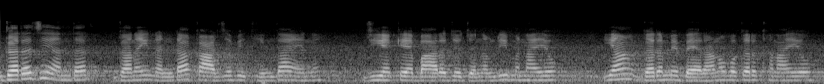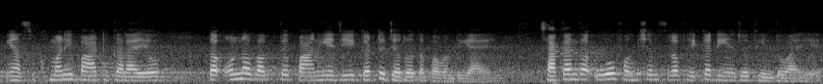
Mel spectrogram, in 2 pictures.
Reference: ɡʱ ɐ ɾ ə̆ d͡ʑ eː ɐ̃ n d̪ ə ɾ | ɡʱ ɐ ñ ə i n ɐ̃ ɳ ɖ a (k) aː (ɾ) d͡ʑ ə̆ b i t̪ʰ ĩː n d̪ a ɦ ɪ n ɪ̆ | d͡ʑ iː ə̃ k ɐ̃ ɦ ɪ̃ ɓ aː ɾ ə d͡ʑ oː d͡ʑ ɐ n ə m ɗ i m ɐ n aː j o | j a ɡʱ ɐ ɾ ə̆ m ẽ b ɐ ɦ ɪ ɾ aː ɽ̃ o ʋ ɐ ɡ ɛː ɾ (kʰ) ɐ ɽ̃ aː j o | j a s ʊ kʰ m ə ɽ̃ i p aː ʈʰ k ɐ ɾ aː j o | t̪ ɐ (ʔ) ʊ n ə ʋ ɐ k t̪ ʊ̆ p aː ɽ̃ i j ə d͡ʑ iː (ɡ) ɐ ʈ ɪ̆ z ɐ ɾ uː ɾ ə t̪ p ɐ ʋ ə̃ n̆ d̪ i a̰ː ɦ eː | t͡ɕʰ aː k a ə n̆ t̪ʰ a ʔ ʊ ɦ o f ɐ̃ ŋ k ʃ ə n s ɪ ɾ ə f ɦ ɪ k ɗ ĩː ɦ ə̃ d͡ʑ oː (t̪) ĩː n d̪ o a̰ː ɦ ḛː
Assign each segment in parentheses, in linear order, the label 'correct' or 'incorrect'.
correct, correct, correct, correct, correct, incorrect

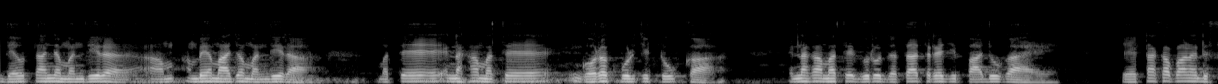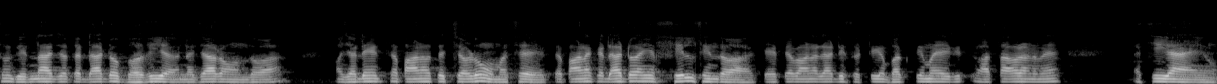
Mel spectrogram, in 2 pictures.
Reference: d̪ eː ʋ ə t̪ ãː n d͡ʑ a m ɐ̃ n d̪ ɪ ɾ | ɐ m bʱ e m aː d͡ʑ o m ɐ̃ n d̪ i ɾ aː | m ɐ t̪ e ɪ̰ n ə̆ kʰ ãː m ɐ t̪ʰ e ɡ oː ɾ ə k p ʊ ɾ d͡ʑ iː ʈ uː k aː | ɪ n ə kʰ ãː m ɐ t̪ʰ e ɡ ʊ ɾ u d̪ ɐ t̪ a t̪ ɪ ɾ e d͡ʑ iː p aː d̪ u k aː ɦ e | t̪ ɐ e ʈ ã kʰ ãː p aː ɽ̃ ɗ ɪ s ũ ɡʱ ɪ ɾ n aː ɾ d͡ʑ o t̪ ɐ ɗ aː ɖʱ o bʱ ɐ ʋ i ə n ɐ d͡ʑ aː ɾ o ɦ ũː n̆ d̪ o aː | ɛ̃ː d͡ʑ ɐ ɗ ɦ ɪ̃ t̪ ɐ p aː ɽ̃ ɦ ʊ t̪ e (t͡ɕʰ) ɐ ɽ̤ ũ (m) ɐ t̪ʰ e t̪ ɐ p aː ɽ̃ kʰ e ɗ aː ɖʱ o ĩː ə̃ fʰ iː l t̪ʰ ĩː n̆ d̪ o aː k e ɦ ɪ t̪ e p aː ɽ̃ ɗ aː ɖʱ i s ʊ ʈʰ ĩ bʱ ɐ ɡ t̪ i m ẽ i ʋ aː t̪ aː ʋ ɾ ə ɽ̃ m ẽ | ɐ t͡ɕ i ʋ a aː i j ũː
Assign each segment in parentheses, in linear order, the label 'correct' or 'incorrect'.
incorrect, correct

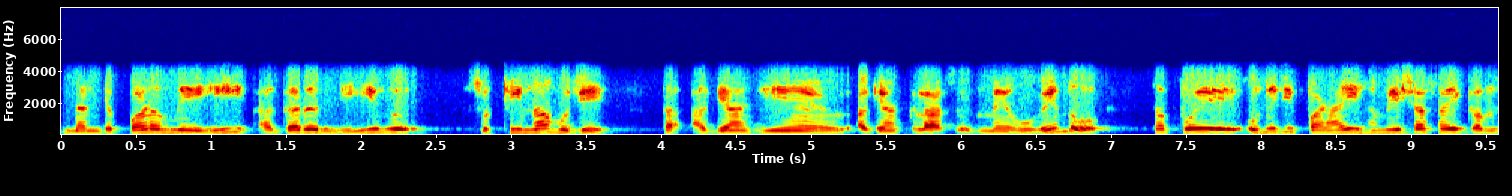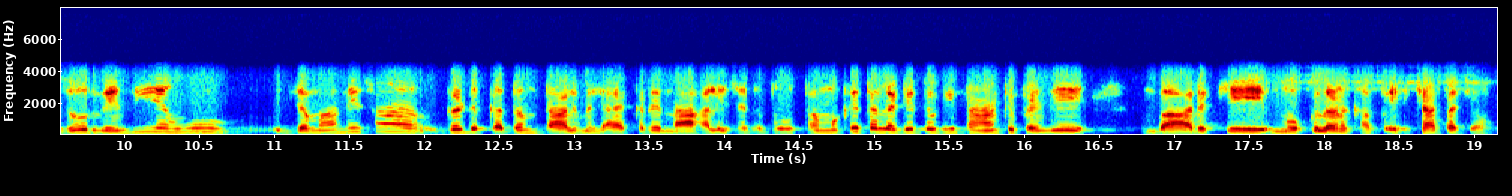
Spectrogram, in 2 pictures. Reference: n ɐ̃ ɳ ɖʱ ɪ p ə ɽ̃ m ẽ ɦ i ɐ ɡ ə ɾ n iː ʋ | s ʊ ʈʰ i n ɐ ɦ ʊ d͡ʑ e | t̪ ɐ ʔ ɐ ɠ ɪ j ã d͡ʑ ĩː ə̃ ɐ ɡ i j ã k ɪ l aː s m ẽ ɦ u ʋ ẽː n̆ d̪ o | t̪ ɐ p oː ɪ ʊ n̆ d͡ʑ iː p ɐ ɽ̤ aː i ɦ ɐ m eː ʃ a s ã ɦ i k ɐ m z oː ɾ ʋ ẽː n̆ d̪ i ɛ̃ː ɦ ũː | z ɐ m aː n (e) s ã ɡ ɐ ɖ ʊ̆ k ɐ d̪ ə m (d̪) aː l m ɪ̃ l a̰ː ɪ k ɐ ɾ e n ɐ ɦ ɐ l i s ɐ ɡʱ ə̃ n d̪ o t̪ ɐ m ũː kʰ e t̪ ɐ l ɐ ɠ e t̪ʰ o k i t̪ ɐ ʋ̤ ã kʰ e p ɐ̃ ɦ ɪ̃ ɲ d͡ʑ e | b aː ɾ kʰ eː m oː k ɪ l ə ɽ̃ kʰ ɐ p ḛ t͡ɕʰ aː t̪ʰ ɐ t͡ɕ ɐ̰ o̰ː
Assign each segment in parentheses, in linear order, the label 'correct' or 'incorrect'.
correct, incorrect

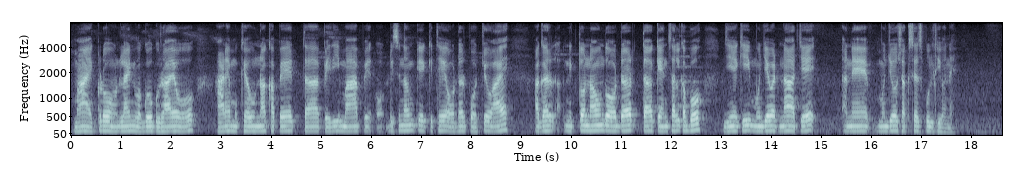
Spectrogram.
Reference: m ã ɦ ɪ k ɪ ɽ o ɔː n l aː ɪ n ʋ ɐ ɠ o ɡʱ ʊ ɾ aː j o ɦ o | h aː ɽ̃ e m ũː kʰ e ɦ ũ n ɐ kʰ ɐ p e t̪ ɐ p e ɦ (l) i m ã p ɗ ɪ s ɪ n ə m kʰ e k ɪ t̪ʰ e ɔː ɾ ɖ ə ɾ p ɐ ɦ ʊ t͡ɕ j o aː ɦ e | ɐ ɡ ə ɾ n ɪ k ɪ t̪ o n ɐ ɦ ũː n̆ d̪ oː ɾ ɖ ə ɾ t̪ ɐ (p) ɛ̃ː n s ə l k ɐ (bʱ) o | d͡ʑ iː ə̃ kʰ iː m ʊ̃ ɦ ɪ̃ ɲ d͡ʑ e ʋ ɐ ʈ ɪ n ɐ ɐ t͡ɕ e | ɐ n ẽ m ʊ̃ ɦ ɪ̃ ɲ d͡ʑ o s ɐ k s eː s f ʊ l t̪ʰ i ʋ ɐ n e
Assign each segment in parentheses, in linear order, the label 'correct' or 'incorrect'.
incorrect, incorrect, correct

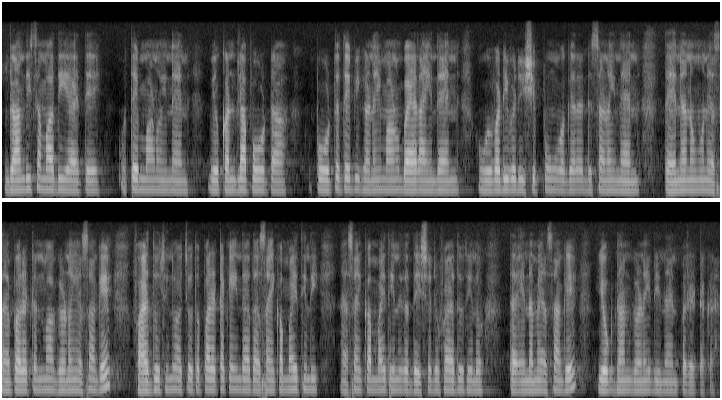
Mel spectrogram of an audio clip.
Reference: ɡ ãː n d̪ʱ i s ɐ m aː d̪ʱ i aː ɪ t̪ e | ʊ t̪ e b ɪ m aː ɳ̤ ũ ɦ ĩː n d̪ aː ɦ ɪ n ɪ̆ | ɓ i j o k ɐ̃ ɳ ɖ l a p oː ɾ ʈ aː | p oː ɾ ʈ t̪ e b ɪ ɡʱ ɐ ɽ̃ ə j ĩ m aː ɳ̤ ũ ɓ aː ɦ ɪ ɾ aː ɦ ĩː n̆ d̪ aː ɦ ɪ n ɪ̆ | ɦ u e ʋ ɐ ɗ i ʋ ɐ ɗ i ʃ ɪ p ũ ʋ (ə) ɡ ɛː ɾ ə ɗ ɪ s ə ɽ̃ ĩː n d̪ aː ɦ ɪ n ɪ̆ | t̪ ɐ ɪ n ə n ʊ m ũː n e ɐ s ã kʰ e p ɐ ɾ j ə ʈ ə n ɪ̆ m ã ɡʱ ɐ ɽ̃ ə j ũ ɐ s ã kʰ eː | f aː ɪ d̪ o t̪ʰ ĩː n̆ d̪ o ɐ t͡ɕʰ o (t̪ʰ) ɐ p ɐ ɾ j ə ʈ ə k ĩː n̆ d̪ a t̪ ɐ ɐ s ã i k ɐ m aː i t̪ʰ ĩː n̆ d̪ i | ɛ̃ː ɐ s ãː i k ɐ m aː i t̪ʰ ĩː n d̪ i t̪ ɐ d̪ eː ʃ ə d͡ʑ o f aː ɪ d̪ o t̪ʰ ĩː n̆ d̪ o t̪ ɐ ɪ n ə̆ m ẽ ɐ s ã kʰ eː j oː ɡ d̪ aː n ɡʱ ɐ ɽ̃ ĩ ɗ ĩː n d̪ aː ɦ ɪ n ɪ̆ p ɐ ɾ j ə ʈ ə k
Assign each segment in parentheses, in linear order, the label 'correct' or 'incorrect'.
incorrect, incorrect

